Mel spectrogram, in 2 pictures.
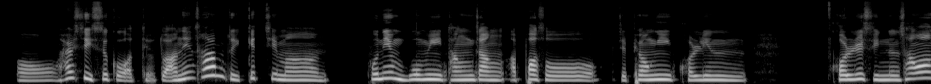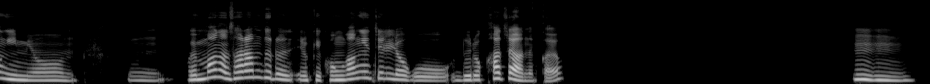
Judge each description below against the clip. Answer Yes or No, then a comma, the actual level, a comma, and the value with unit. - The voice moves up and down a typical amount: Yes, average, 4.2 semitones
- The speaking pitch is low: No, high, 210 Hz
